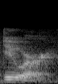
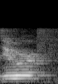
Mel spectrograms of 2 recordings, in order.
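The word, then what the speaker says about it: dewar: yourself one of these this is called a doer okay this is a doer uh it's spelled d-e-w-a-r if you want to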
